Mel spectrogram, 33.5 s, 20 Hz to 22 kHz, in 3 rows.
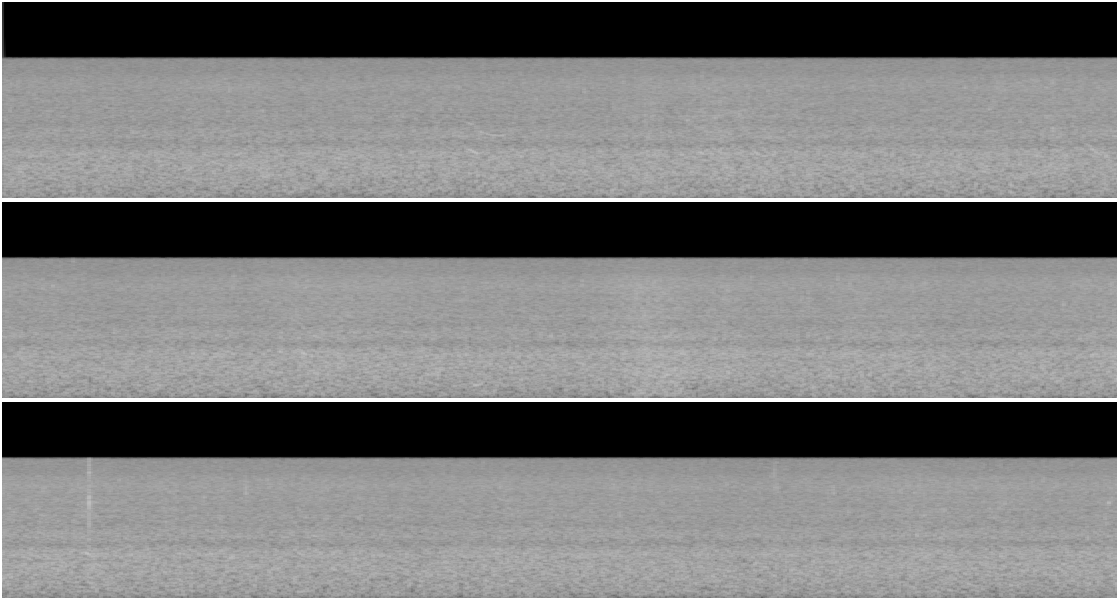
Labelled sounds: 4.8	5.0	killer whale, offshore, call OFF17, 1.4 to 1.7 kHz

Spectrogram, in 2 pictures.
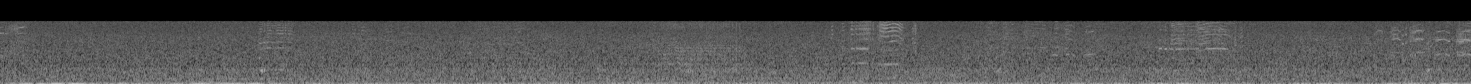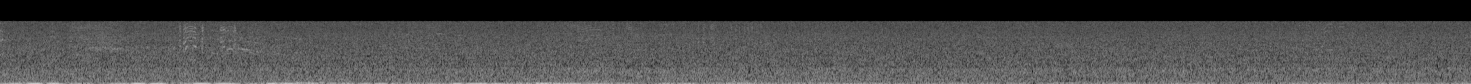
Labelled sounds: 2.6	2.9	Pacific white-sided dolphin, 2.6 to 4.3 kHz
8.4	9.1	Pacific white-sided dolphin, 1.9 to 5.9 kHz
11.5	12.3	Pacific white-sided dolphin, 1.9 to 7.3 kHz

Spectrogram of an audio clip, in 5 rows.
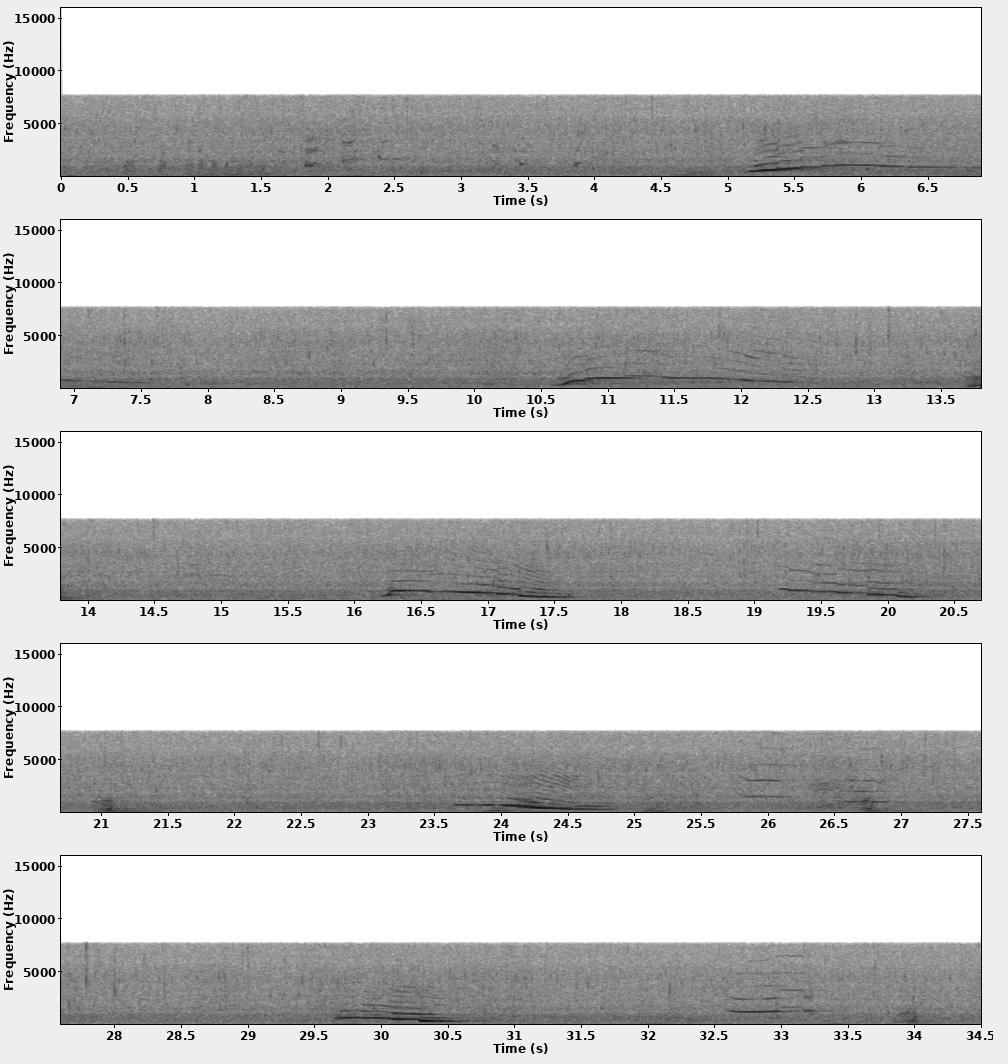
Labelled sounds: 2.3	2.6	humpback whale, 1.6 to 2.0 kHz
5.1	6.7	humpback whale, 0.78 to 3.5 kHz
10.7	12.2	humpback whale, 0.78 to 3.7 kHz
16.2	17.5	humpback whale, 0.78 to 2.9 kHz
19.2	20.1	humpback whale, 0.78 to 3.1 kHz
24.0	24.6	humpback whale, 0.78 to 1.4 kHz
25.8	26.2	humpback whale, 1.4 to 6.2 kHz
26.5	26.9	humpback whale, 0.94 to 2.2 kHz
29.7	30.5	humpback whale, 0.91 to 2.0 kHz
32.6	33.2	humpback whale, 1.1 to 6.6 kHz
33.8	34.0	humpback whale, 0.78 to 1.2 kHz

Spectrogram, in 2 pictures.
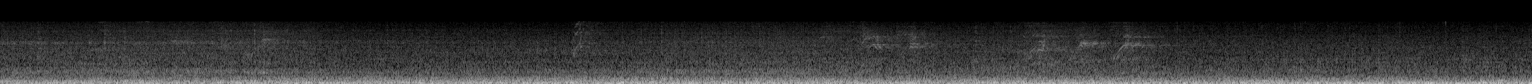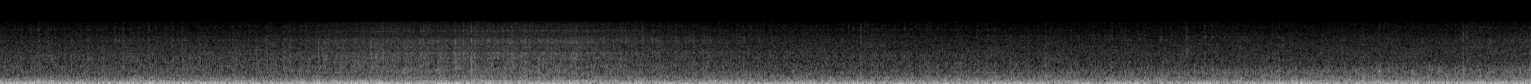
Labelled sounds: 10.1	11.6	killer whale, southern resident, 0.98 to 7.5 kHz

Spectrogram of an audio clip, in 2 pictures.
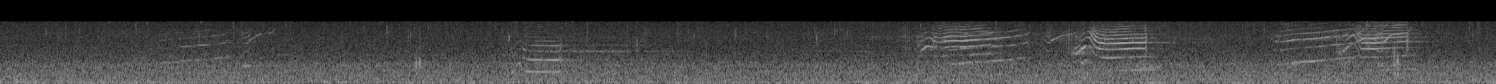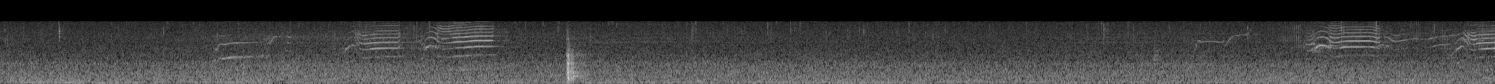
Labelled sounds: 1.8	2.3	killer whale, northern resident, A clan, AB subclan, 2.2 to 5.1 kHz
5.2	6.1	killer whale, northern resident, A clan, AB subclan, 1.1 to 7.8 kHz
9.3	11.7	killer whale, northern resident, A clan, AB subclan, 0.88 to 7.5 kHz
12.7	14.3	killer whale, northern resident, A clan, AB subclan, 0.91 to 7.5 kHz
17.1	17.6	killer whale, northern resident, A clan, AB subclan, 1.2 to 2.8 kHz
18.5	20.0	killer whale, northern resident, A clan, AB subclan, 1.3 to 7.4 kHz
26.8	29.7	killer whale, northern resident, A clan, AB subclan, 1.8 to 6.0 kHz

